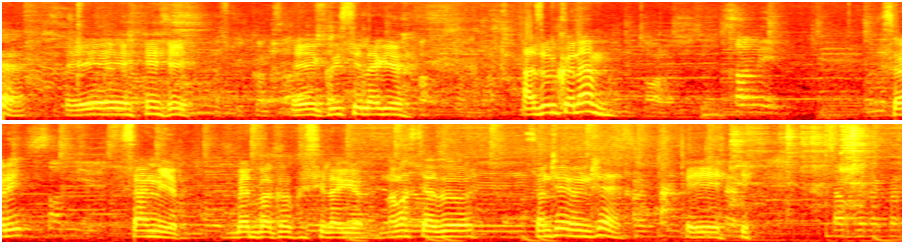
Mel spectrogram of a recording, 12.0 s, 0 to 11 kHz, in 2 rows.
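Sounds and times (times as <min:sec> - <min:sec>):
cutlery and dishes clinking: 0:07.6 - 0:12.0.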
